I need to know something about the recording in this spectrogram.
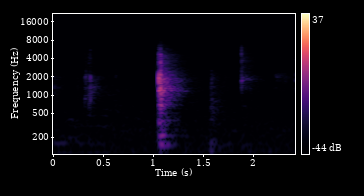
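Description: A small glass jar clinks against a hard surface.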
